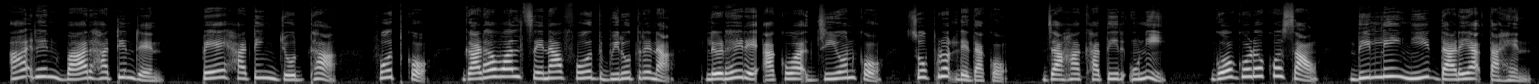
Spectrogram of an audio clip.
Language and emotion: Santali, neutral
